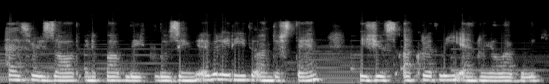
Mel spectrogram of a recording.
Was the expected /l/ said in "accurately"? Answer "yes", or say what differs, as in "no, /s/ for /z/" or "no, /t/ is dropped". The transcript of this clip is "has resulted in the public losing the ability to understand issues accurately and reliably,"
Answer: yes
